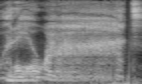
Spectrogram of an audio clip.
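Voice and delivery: very deep, low, hellish demon voice. Retelling being interrupted in the bathroom, answering him: demon voice. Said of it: "It's my demon voice".

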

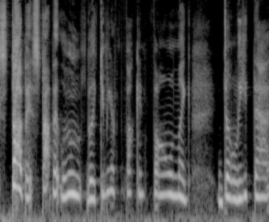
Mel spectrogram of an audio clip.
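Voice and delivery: put-on angry screaming, high-pitched. Recalling a man demanding the speaker's phone, retelling his screaming. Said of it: "screaming at me like".

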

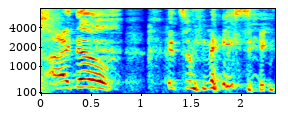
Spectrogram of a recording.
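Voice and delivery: very high, slow mock gushing. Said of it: "I was like".

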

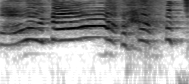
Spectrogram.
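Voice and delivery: mock shrill, very high, loud burst of panic. Recalling being stuck on a military base during a tornado, reenacting her own panic. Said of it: "And I was panicking".

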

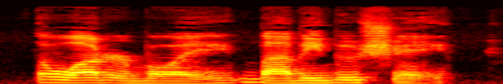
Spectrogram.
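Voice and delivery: ordinary delivery

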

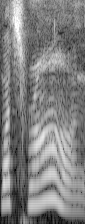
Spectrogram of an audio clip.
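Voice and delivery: put-on sweetest caring teacher voice, high and kindly. Retelling what a teacher asked a crying second grader: imitating a teacher's sweetest voice. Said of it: "And in the sweetest voice too".

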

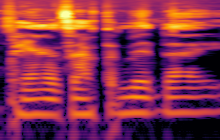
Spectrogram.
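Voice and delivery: adults-only late-night voice. Recalling recording the intro, the speaker says it in a mature-audience voice. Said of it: "my voice is like for mature audience only".

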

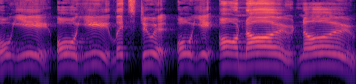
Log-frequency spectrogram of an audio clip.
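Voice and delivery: very slow, high, seductive Australian accent. Showing why the australian accent is not sexy: australian accent in a bedroom. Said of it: "this accent is not a sexy accent".

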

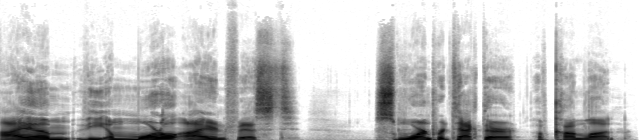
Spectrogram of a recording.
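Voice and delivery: slow, deliberate, word by word. Repeating a quote again for the others, saying it again slower. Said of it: "I'm going to say it again slower".

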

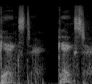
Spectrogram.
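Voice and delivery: soft unvoiced whisper under the breath.

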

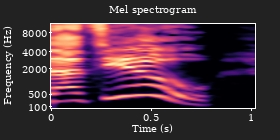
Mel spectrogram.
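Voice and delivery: thrilled, eager tone. Recounting how a man turned and saw the girls from the paper, retelling excited speech. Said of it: "So excitedly".

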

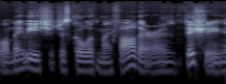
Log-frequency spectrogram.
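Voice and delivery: relaxed, understated, low-key, laid-back voice. Describing a side character by imitating how he talks: low-key voice imitation. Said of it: "a real kind of, like, low-key".

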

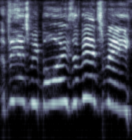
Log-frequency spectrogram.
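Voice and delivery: high, loud dying yell.

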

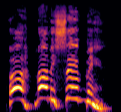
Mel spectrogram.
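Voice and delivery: high-pitched, stretched-out, frightened cry. Narrator reads a girl's line as snakes approach the cottage, girl crying out. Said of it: "cried the girl".

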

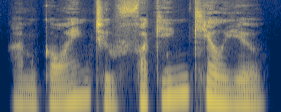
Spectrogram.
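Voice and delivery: ordinary talk

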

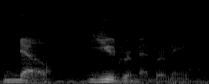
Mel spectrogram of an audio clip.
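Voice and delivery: imposing, low voice, bristling with menace. Playing a character answering a goblin's question: imposing and threatening. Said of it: "I'm trying to be imposing and threatening".

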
